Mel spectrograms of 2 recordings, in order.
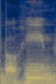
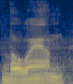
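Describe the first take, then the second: First: The name is said with a local anglicized pronunciation. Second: The name is said with a French-style pronunciation. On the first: This is how people in the area say it. The speaker calls it wrong. "they pronounce it Boheme here" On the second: This is the original pronunciation of the opera title. The speaker calls it right. "but it's it's Bohème"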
